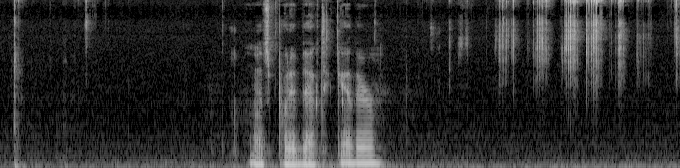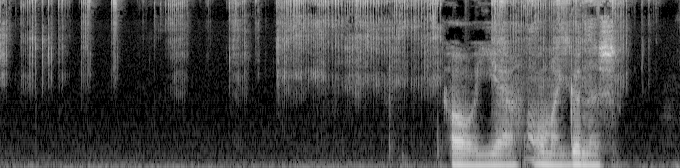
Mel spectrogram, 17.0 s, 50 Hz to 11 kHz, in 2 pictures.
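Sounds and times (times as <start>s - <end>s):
small metal parts clicking: 6.2s - 16.8s.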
